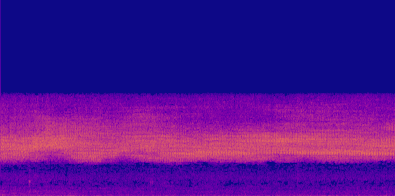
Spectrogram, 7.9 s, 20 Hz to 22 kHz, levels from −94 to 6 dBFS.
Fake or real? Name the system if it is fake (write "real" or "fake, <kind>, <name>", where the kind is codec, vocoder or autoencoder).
real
